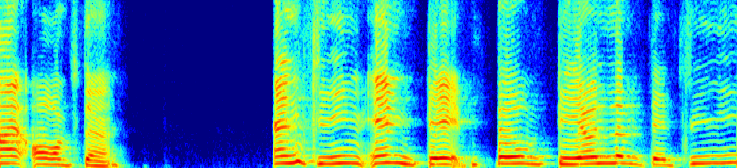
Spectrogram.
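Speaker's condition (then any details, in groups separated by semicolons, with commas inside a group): Cerebral palsy; speech affected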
